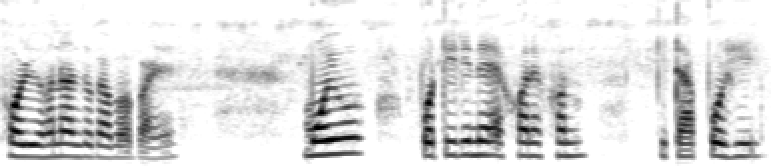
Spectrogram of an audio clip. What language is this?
Assamese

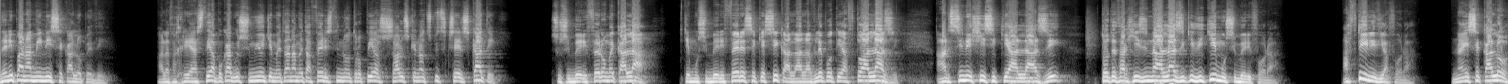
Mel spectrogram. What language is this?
Greek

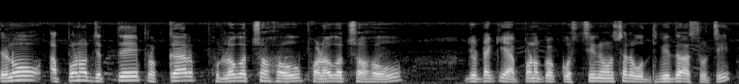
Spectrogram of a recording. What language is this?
Odia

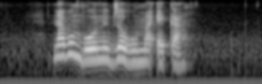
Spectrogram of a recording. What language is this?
Tsonga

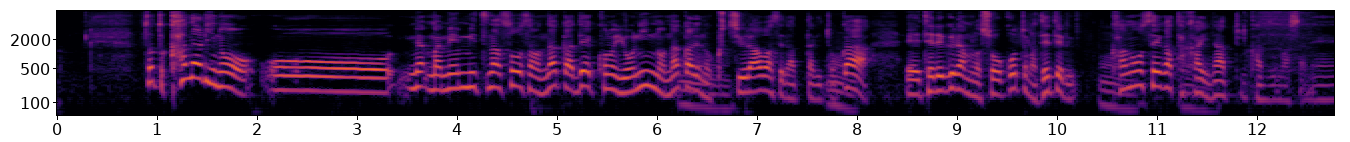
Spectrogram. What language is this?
Japanese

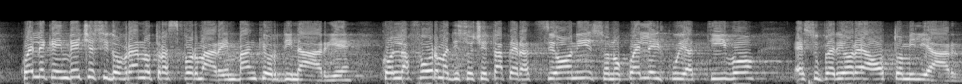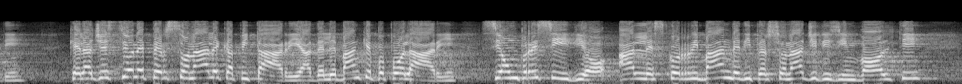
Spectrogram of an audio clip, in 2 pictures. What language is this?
Italian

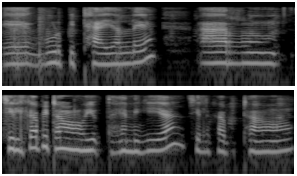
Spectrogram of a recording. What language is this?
Santali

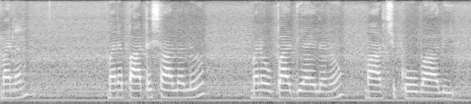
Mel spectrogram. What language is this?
Telugu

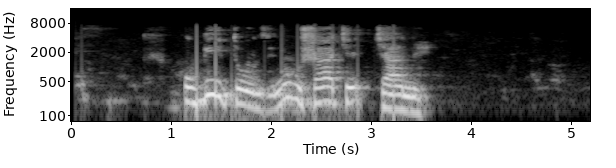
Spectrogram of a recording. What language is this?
Kinyarwanda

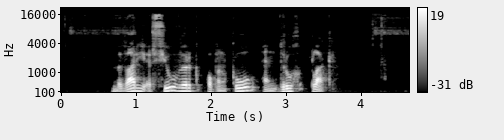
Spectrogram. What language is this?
Western Frisian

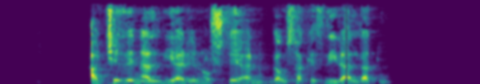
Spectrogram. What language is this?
Basque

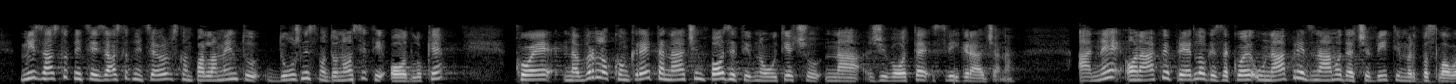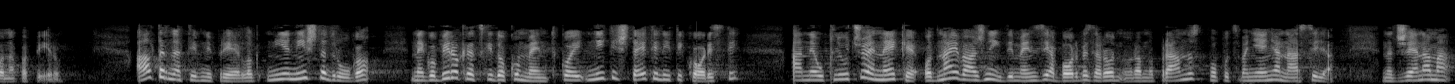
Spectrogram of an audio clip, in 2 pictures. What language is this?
Croatian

